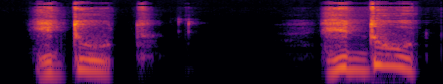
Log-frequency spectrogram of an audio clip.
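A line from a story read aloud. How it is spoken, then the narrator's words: Whisper. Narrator (Russian): прошептал он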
